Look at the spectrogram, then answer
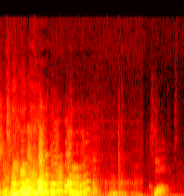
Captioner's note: audience laughing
